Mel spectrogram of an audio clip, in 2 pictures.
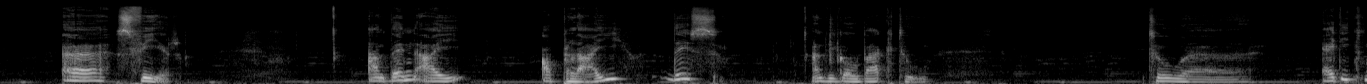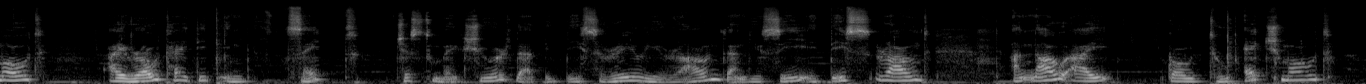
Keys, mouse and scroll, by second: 6.7 click, 8.3 Tab, 9.7 middle click, 14.9 r, 15.8 z, 22.7 click, 23.6 scroll up 1, 24.9 scroll down 1, 26.1 2.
